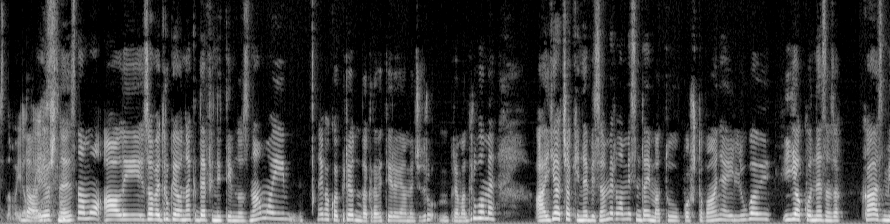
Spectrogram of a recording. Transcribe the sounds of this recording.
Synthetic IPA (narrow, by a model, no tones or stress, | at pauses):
na̰mo̰d̰d̪ajo̞ʃneznaːmo̞ʔalizao̞ʋe̞d̪ɾuɡeonakd̪e̞finit̪iːʋno̞znaːmo̞ine̞kakojepɾiod̪nod̪aɡɾaʋit̪iːɾajojaːme̞d͡ʑud̪ɾupɾe̞mad̪ɾuɡome̞ | ajaːt͡ʃakine̞bizamiɾlˠamislimd̪aimat̪uːpo̞ʃt̪o̞ʋaːɲaiʎuːbaʋi | iako̞ne̞znamza | kazmi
